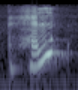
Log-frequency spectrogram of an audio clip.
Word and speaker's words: hell: we have um the words hell uh which means light okay it's not like the English word hell it's um that would be H in German here this is hell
